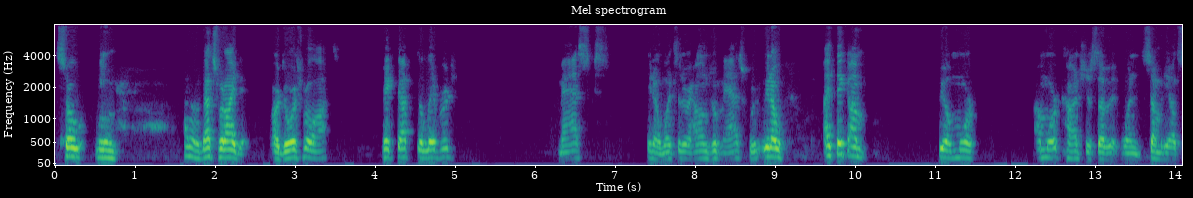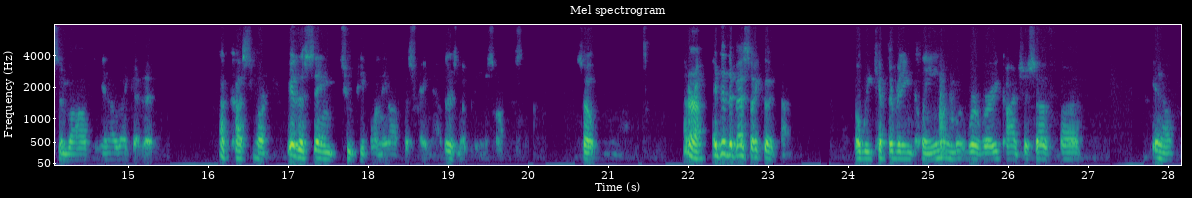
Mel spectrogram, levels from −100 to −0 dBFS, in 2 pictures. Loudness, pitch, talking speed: -30 LUFS, 210 Hz, 195 wpm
